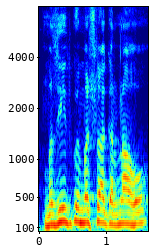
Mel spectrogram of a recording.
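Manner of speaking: ordinary delivery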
